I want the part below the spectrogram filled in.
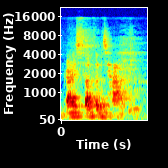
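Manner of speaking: showing how serious news is told; serious hush. Shown as a demonstration. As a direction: drop it to a solemn hush. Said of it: "the way that they say things".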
